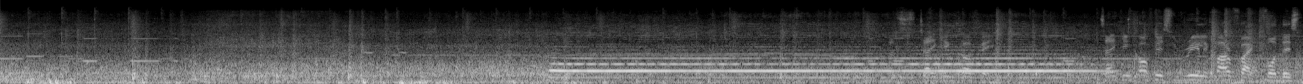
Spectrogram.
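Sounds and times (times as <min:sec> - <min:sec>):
train rumble and rattle: 0:00.0 - 0:13.0
train horn: 0:05.4 - 0:11.4.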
